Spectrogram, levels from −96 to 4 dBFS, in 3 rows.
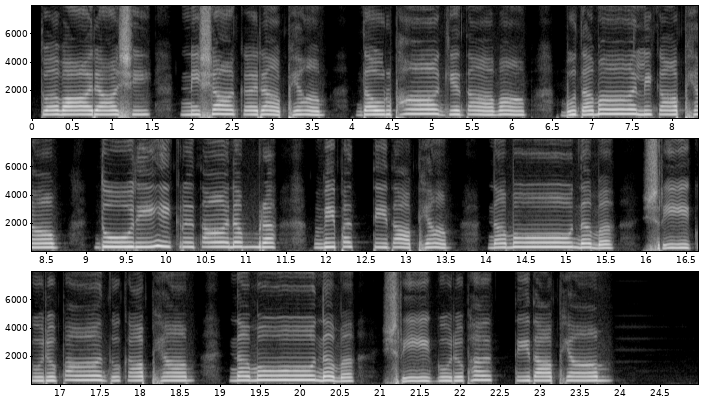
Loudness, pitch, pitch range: -16 LUFS, 285 Hz, 275-310 Hz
